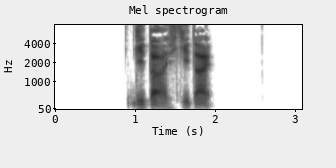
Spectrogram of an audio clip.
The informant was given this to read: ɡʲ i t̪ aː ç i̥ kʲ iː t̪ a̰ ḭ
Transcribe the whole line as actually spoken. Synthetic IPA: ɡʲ i t̪ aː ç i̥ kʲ i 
